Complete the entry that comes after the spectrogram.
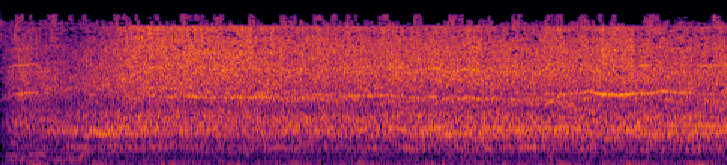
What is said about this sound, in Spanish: Así lo celebraban en la principal plaza de Zagreb. Después la celebración siguió hasta la madrugada.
